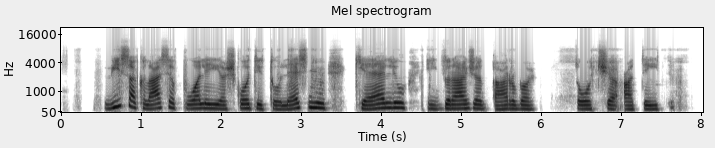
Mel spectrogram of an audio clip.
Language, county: Lithuanian, Panevėžys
